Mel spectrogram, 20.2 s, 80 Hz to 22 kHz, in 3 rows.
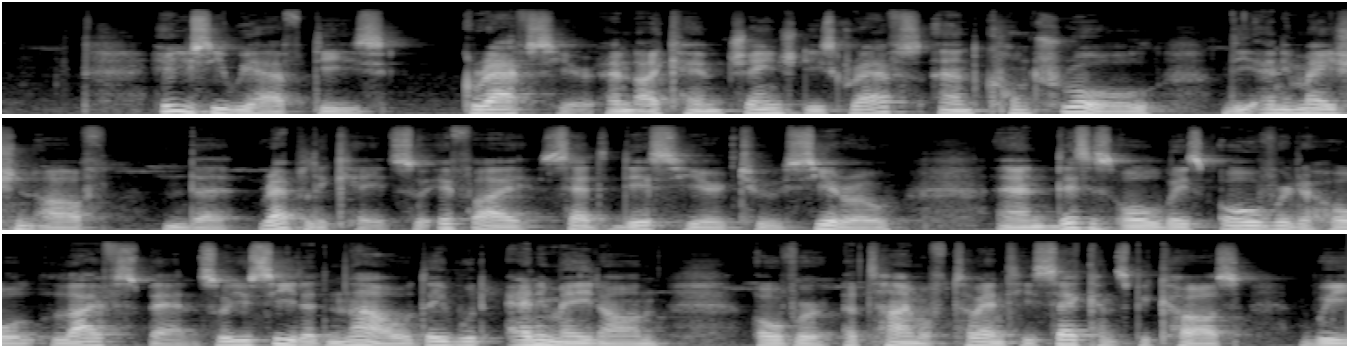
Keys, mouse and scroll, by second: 8.8-20.1 drag.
